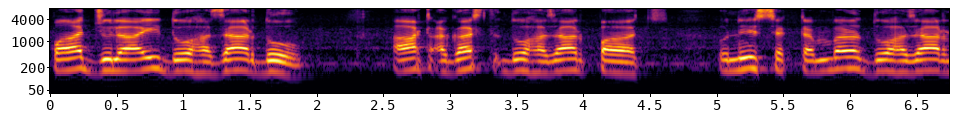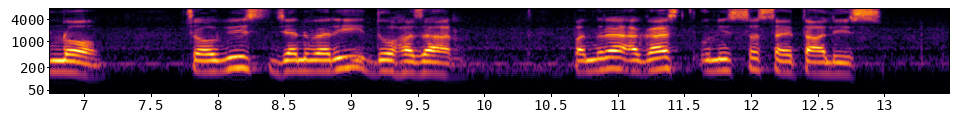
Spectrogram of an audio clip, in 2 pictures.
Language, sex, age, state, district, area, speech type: Urdu, male, 30-45, Delhi, Central Delhi, urban, spontaneous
